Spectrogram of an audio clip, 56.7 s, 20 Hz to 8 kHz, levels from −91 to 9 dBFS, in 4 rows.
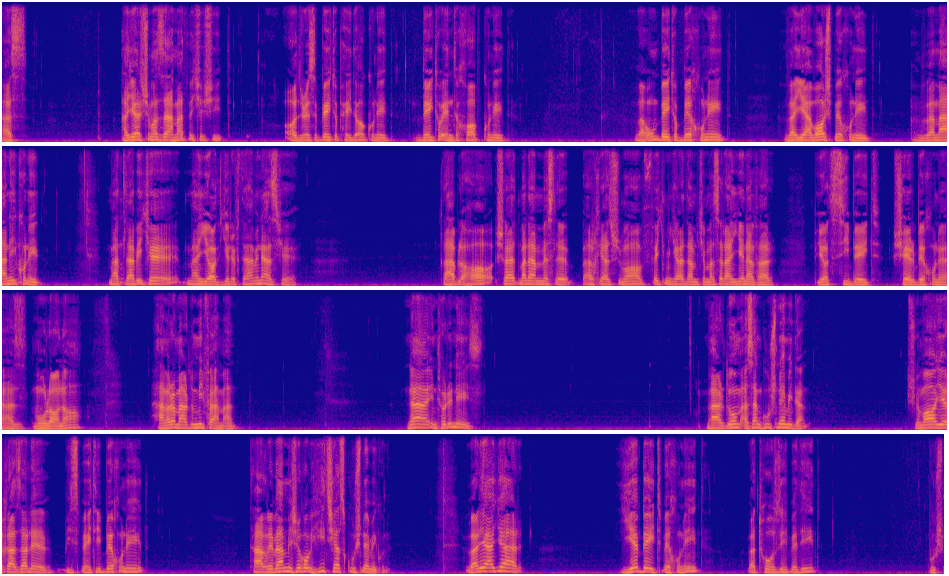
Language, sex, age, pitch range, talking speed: English, male, 50-69, 120-155 Hz, 90 wpm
